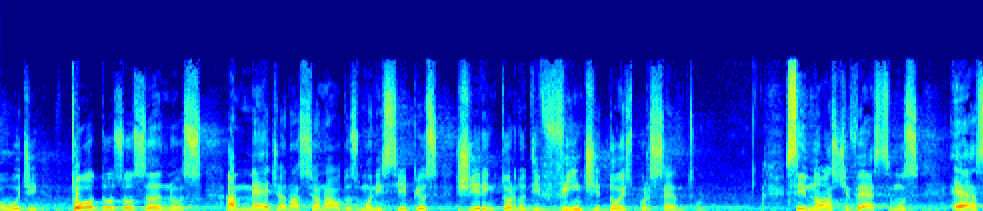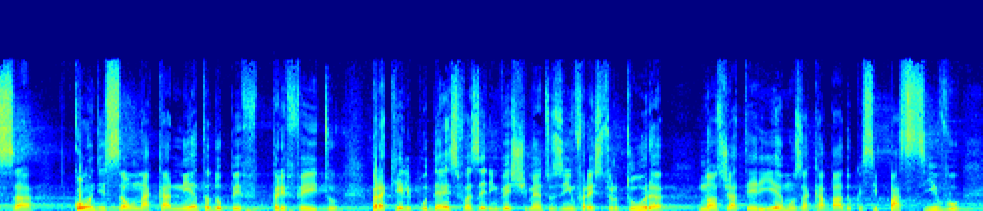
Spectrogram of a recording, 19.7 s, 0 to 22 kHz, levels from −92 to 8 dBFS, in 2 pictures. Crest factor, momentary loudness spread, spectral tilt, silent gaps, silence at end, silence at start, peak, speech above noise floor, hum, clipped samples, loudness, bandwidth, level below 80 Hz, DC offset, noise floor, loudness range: 18 dB; 11 LU; -3 dB/octave; none; 0 s; 0 s; -10 dBFS; 23 dB; none; under 0.1%; -27 LUFS; 16 kHz; -68 dBFS; under 0.1%; -50 dBFS; 4 LU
